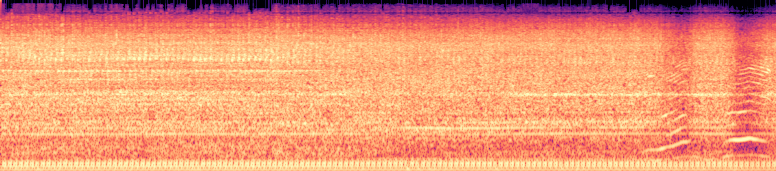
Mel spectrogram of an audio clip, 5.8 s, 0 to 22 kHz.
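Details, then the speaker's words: Craftsman DYS4500 riding mower, 26 hp Craftsman Courage engine, revived after sitting over a year; steady even putter with no stumbles, surges or knocks; smoking a little but runs well; normal running, needs new fuel cap and fuel line. "He's smoking a little bit. But hey, she runs pretty good."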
